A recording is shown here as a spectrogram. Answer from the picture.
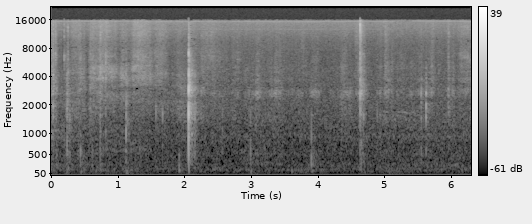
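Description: Origami paper being folded and creased by hand: faint scattered crinkles and taps, with a sharp paper crackle about two seconds in and another near five seconds.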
